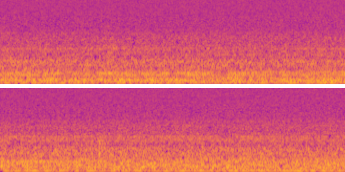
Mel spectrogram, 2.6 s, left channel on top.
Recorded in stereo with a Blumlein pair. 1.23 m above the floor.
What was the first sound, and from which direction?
Only background noise.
